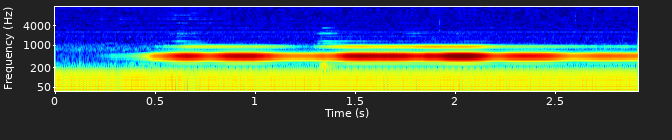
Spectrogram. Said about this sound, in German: Ich kann's noch. Kennst du das aus der Kindheit, wenn man so über den Gläserrand fährt und dann da einen Ton macht?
